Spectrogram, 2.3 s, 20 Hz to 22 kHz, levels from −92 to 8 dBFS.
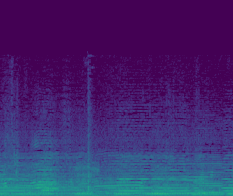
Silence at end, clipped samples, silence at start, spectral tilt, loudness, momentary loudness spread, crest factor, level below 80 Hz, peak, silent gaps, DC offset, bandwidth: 0 s; under 0.1%; 0 s; -5 dB/octave; -34 LUFS; 3 LU; 14 dB; -48 dBFS; -20 dBFS; none; under 0.1%; 15.5 kHz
